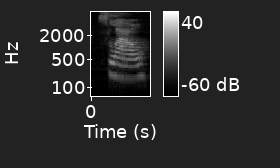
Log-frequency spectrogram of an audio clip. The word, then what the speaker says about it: Slough: seemed suitable to Emily Slough pronounced like how sounded disagreeable and so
